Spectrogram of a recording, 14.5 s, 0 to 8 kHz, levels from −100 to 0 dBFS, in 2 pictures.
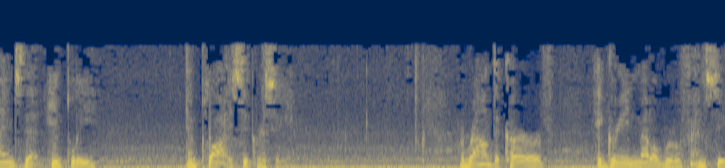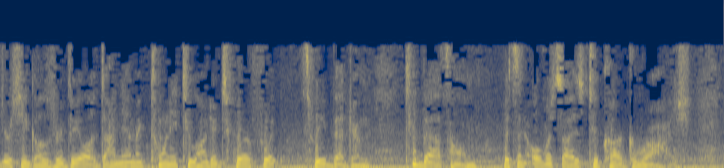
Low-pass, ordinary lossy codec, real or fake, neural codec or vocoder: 7.2 kHz; MP3, 24 kbps; fake; codec, 16 kHz, 8 kbps, FunCodec, trained on Chinese and English, 25 frames a second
